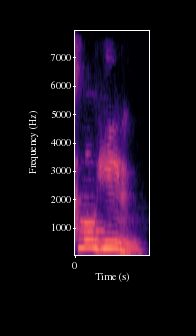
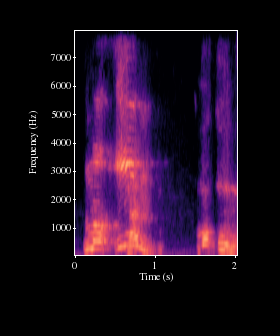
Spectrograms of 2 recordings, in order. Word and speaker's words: Moin: good so let's ask mohin mohin how is it going for you okay uh first I should notify one thing uh that is my correct pronunciation of my name is moin yes very good thank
